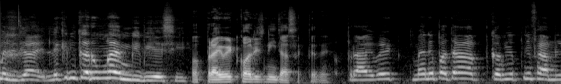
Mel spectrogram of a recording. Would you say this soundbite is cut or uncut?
uncut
